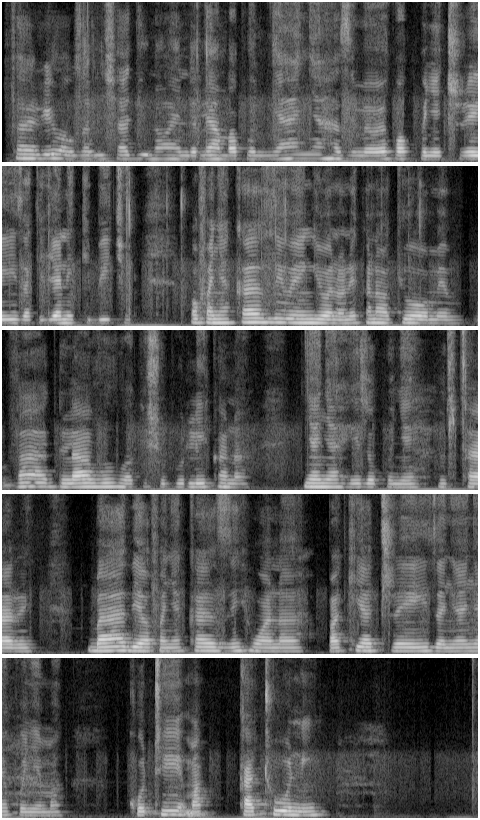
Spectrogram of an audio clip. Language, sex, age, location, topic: Swahili, female, 25-35, Nairobi, agriculture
